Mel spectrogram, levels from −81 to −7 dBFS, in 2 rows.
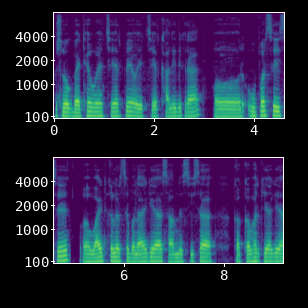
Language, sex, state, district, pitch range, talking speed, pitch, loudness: Hindi, male, Chhattisgarh, Bilaspur, 105-120 Hz, 200 wpm, 115 Hz, -27 LUFS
